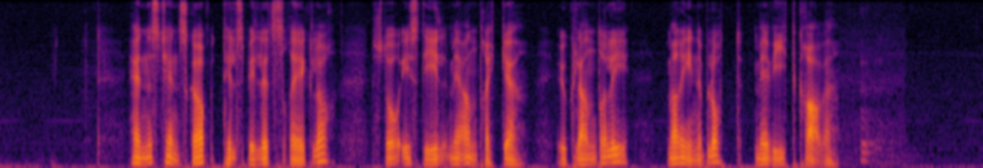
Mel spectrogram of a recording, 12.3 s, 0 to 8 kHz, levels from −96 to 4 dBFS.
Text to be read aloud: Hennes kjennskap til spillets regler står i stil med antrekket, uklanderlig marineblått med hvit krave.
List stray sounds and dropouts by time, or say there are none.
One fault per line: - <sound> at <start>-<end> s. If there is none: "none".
- laugh at 10.6-11.2 s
